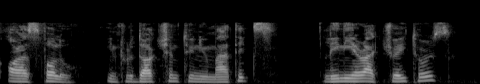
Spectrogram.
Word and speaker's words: pneumatic: might pronounce it differently in some languages they pronounce p at the beginning but in british and american pronunciation that p is silent five basic components of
